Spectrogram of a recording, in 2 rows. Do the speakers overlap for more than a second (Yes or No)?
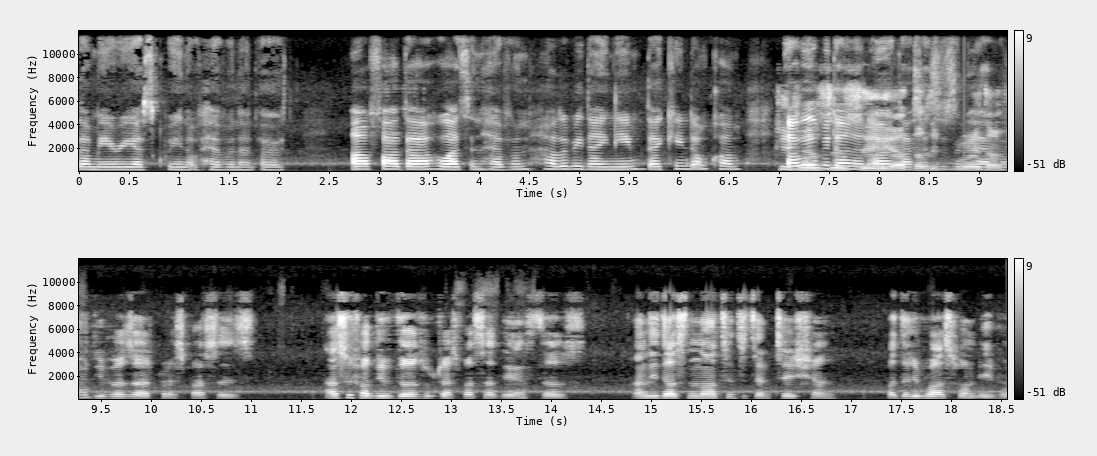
Yes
